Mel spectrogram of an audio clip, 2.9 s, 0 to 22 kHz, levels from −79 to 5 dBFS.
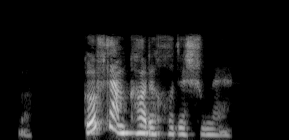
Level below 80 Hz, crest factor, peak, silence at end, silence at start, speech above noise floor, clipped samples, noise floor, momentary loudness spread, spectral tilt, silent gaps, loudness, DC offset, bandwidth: -64 dBFS; 18 dB; -4 dBFS; 0.6 s; 0.25 s; 65 dB; under 0.1%; -85 dBFS; 17 LU; -4.5 dB/octave; none; -19 LUFS; under 0.1%; 8.2 kHz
